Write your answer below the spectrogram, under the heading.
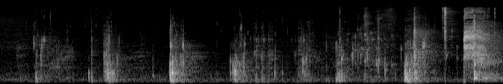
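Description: Drinking water: a run of about eight wet gulps and swallows in an uneven rhythm, fairly loud, with a few lip and throat noises and no talking.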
